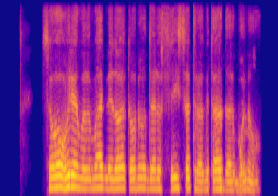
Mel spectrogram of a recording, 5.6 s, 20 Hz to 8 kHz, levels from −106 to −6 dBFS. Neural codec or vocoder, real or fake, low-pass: codec, 24 kHz, 0.9 kbps, WavTokenizer, medium music audio release; fake; 7.2 kHz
